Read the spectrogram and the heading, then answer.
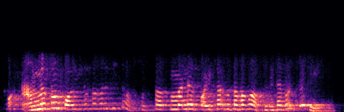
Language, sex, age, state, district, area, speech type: Odia, female, 30-45, Odisha, Khordha, rural, conversation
